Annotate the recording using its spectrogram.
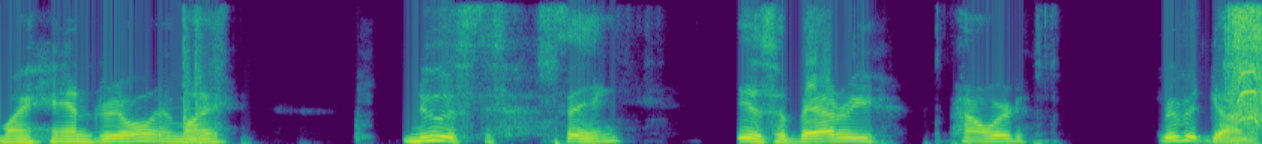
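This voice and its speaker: At a very slow pace, a woman with a fairly low pitch speaks with fairly even intonation. She leaves long, frequent pauses. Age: 90s. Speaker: yard art crafter. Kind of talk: casual tour talk to camera.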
